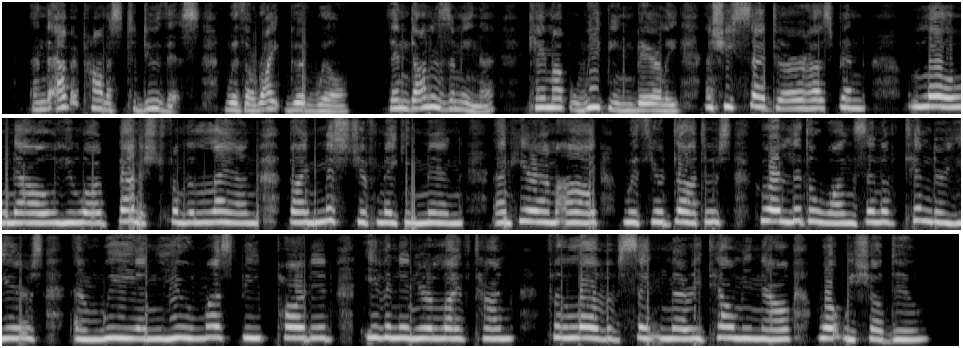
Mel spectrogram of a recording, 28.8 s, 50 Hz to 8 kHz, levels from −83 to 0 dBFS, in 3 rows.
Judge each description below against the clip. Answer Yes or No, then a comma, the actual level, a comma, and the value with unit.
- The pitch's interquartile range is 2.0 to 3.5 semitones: Yes, narrow, 2.6 semitones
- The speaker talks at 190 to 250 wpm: No, average, 160 wpm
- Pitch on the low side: No, very high, 260 Hz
